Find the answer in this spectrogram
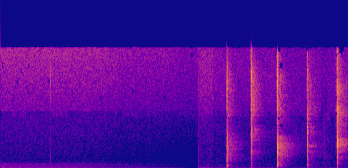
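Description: A held piano chord fading away at the end of a piece. It stops abruptly about two and a half seconds in, and a run of sharp clicks or taps follows, about two or three a second.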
